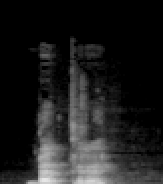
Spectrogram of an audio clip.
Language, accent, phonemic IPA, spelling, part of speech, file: French, Canada, /ba.tʁɛ/, battraient, verb, LL-Q150 (fra)-battraient.wav
- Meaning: third-person plural conditional of battre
